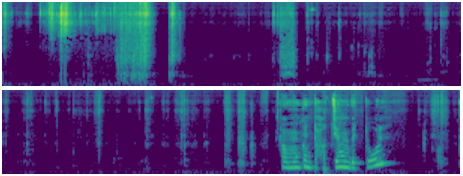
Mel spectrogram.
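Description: Hands rub and rustle against a soft knitted pouch.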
